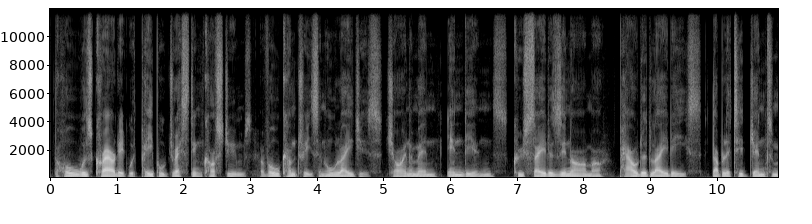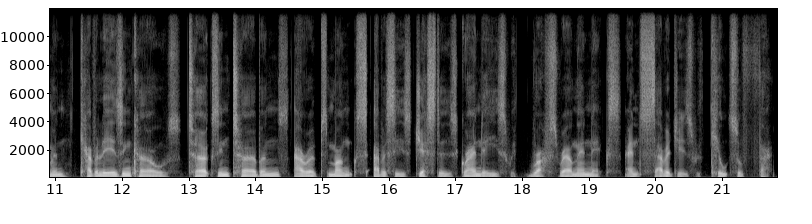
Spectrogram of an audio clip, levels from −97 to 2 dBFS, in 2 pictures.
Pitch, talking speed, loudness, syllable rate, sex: 90 Hz, 125 wpm, -23 LUFS, 3.8 syllables/s, male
